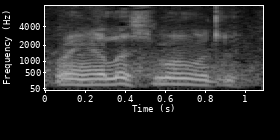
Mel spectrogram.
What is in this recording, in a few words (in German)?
Dialekte; GHV Dialekte 2018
